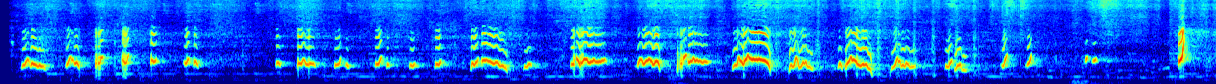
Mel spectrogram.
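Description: Guinea pig giving a rapid series of short, squeaky, arching calls, roughly one every second.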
